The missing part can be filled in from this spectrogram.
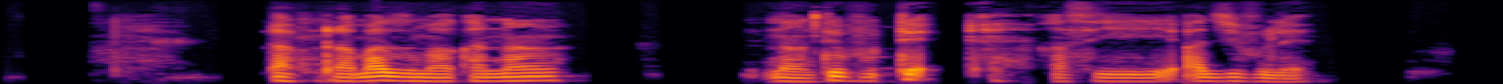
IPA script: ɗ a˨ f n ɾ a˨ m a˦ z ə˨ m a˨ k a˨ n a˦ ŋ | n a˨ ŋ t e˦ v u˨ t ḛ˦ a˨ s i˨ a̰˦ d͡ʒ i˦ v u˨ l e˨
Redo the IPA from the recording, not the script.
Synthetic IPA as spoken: ɗ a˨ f n ɾ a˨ m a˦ z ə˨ m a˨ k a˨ n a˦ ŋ | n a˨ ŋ t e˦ v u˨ t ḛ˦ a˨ s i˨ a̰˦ d͡ʒ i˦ v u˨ l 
